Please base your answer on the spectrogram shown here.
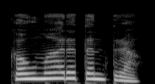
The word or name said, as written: ಕೌಮಾರತಂತ್ರ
